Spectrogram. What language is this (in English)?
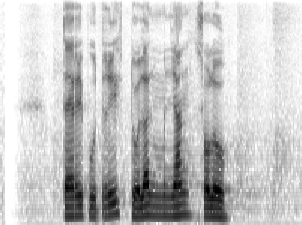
Javanese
